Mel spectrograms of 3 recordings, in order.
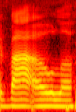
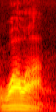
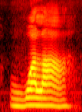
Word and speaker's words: Voila: up on the outside it starts with a v but it's pronounced with the w right it's french i guess let's be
